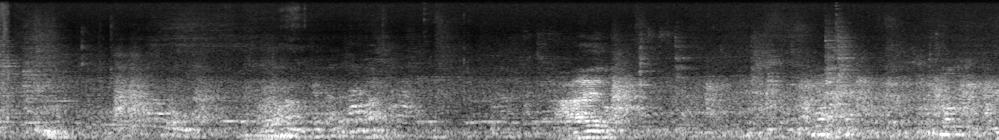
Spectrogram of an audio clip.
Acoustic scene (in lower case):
crowded indoor space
